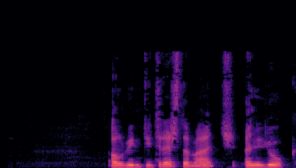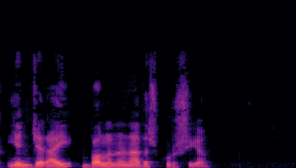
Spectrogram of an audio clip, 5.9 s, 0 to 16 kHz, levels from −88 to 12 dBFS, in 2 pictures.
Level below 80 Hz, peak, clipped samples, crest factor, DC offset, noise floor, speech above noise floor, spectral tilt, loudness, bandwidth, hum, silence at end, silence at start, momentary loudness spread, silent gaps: -82 dBFS; -10 dBFS; under 0.1%; 18 dB; under 0.1%; -77 dBFS; 51 dB; -6 dB/octave; -27 LUFS; 11.5 kHz; none; 0.9 s; 1.1 s; 10 LU; none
